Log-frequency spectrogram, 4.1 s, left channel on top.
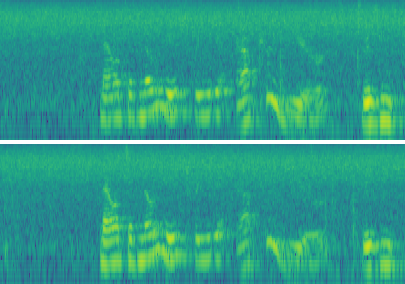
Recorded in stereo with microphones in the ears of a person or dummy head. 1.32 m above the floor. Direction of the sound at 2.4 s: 40° left (ahead or behind).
